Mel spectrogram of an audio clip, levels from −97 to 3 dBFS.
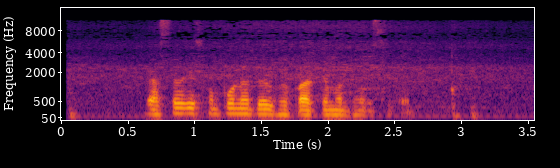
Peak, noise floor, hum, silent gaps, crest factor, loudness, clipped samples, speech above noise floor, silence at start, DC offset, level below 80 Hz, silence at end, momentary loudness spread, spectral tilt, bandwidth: -2 dBFS; -49 dBFS; none; none; 22 dB; -22 LUFS; under 0.1%; 27 dB; 0.05 s; under 0.1%; -52 dBFS; 0.45 s; 22 LU; -8 dB/octave; 11.5 kHz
